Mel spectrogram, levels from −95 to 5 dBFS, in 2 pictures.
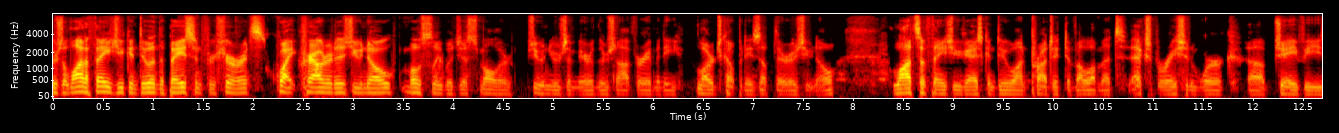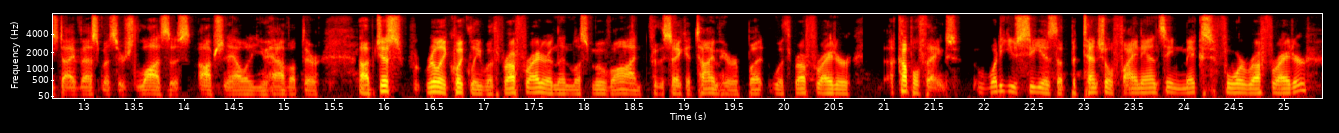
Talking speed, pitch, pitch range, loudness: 225 wpm, 115 Hz, 95-130 Hz, -27 LUFS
